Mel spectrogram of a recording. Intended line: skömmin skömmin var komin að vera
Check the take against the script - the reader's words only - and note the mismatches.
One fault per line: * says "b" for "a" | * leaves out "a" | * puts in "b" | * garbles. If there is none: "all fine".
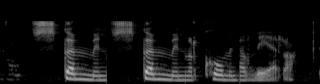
all fine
